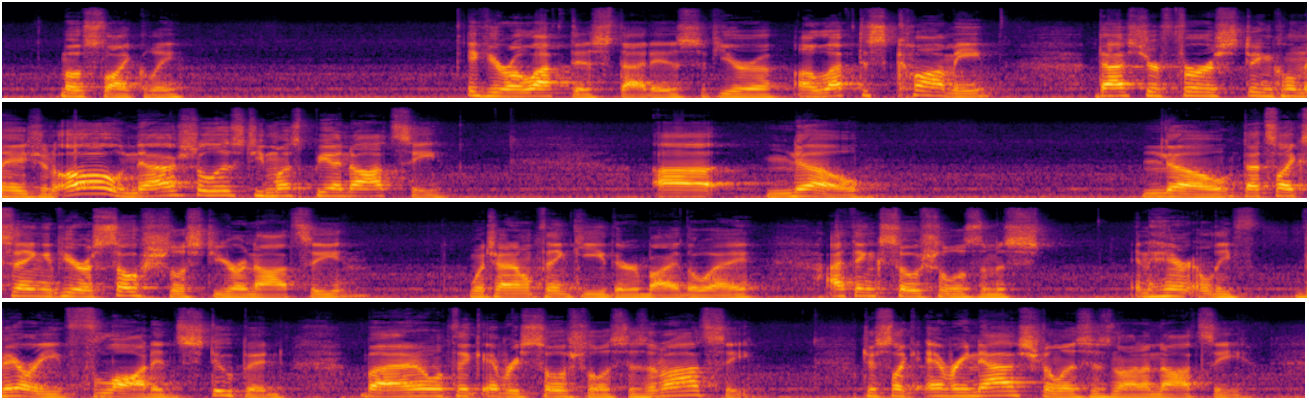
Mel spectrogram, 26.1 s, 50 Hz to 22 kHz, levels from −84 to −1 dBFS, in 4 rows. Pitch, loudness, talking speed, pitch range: 115 Hz, -18 LUFS, 165 wpm, 110-145 Hz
